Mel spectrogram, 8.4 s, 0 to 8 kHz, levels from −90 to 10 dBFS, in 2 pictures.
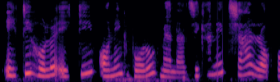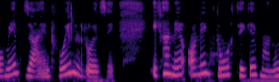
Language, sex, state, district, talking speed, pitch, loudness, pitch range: Bengali, female, West Bengal, Jalpaiguri, 120 wpm, 260 Hz, -39 LUFS, 225-320 Hz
